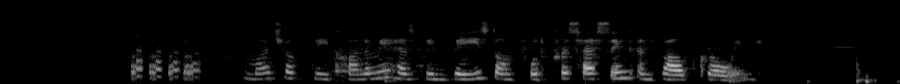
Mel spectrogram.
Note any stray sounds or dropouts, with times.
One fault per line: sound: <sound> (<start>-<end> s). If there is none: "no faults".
sound: laugh (1.3-2.0 s)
